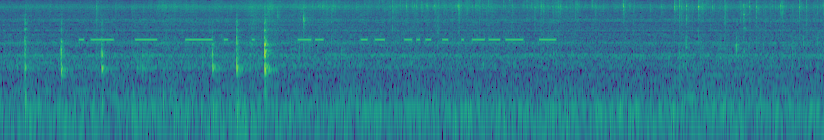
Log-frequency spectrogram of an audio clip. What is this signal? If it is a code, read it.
Beeps of irregular length, with kitchen noise. There is no code.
